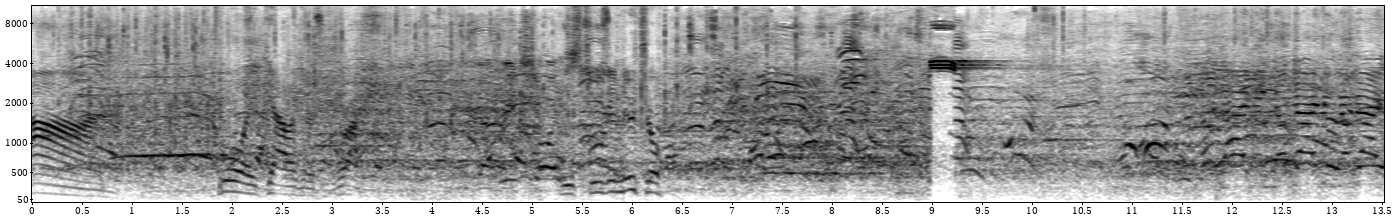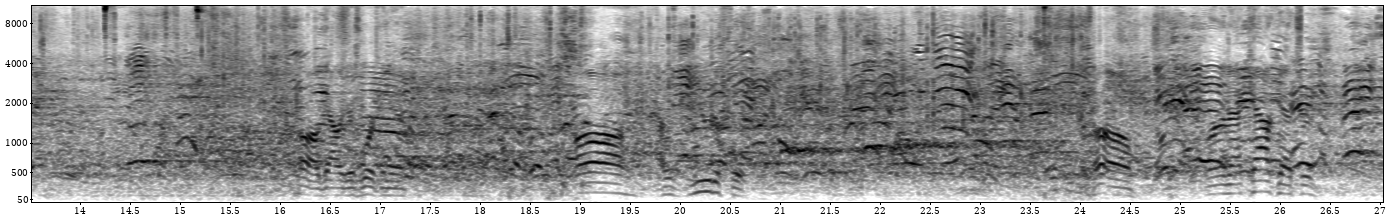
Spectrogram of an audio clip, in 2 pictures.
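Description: A crowd of spectators talks and shouts throughout, echoing in a large hall.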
